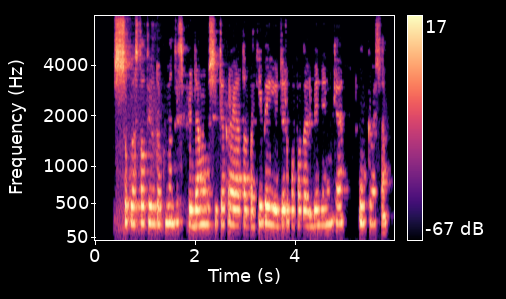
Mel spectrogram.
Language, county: Lithuanian, Kaunas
